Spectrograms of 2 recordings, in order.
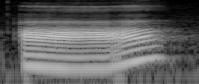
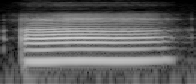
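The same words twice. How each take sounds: First: The pitch rises from low to high. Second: The pitch stays level throughout. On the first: "nada dua naik" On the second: "nada satu datar"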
